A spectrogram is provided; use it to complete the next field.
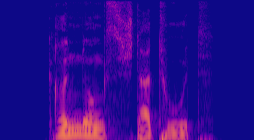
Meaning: a body of legal provisions defined by an organisation for itself (statute, bylaw, charter) which is the first of its kind for that particular organisation and coincides with its foundation
- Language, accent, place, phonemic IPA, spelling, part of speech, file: German, Germany, Berlin, /ˈɡryndʊŋsʃtaˌtuːt/, Gründungsstatut, noun, De-Gründungsstatut.ogg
